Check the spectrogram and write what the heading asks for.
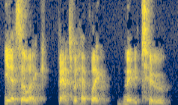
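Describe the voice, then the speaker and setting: Speaking at a normal pace in a deep voice, this New Zealand woman is a guest giving relaxed interview answers. She hesitates a lot, peppering her words with "um" and "like."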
